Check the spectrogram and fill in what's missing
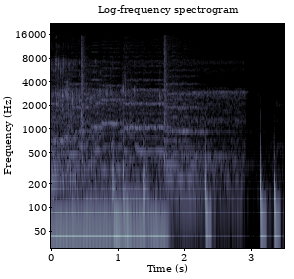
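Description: Custard powder solution is poured into a pan of milk, giving a liquid trickling and splashing sound with a few sharp clinks of utensils, then brief drips near the end as the pour stops.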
